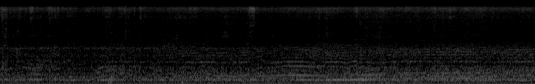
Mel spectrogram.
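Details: Continuous droning hum of Melipona beecheii, the stingless bee called blanco estrella in Honduras, with several steady buzzing tones layered together and a few faint clicks.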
